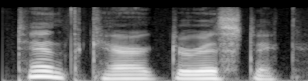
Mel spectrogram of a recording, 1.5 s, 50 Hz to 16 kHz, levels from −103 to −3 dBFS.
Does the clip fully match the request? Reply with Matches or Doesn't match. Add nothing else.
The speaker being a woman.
Doesn't match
